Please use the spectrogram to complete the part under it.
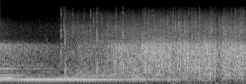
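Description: A harp plays a few plucked notes in a large echoing hall.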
